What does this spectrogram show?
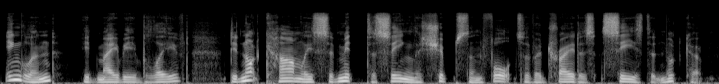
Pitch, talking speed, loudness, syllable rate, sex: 120 Hz, 175 wpm, -19 LUFS, 4.6 syllables/s, male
